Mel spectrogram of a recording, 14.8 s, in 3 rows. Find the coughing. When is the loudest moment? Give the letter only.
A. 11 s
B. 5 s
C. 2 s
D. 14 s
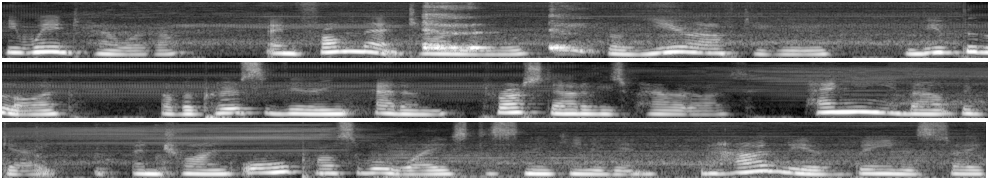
C.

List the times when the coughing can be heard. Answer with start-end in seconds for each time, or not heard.
1.7-3.5, 10.0-11.5.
